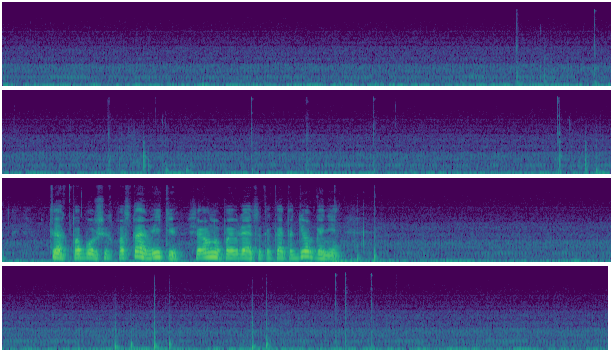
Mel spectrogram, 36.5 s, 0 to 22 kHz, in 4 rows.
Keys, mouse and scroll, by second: 9.1-10.9 drag, 11.6 i, 13.0 click, 14.9-17.6 drag, 18.3 i, 19.4-23.4 drag, 23.6 space, 29.1 space, 32.5 click, 33.1-36.5 drag.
